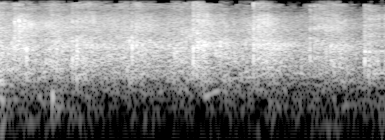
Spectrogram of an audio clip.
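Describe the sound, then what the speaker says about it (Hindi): Audience at a comedy night at GCT Layyah applauding steadily, a dense even wash of clapping from a crowd with no break. "ताली हो जाए ना इमरान खान के लिए भी।"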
